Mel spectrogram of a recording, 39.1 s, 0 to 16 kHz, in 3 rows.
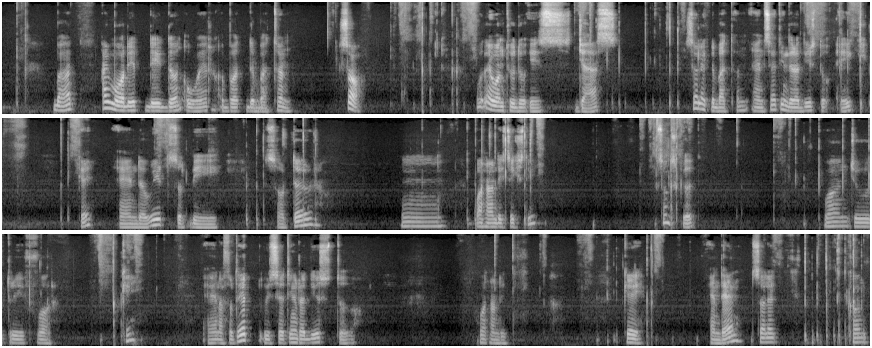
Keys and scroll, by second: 5.9 super+=, 6.4 super+-, 22.7 super+=, 27.4 super+-, 34.8 super+s, 35.4 super+=.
